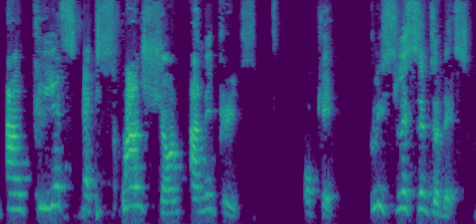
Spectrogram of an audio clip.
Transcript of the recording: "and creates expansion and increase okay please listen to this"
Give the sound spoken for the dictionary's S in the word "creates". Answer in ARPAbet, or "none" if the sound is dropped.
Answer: S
